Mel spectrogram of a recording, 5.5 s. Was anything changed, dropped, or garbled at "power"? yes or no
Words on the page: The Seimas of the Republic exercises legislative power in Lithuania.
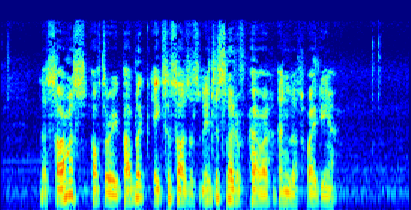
no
